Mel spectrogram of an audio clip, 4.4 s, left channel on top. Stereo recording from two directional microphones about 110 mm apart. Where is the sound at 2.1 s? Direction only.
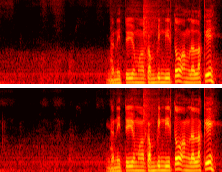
15° right (ahead or behind).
